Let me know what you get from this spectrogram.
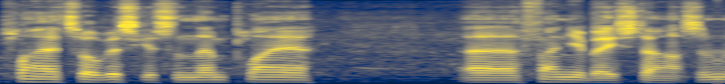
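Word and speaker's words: Fañabé: And it's not Fanabe or Fanyabe. It's like San Francisco Bay, Fanya Bay.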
